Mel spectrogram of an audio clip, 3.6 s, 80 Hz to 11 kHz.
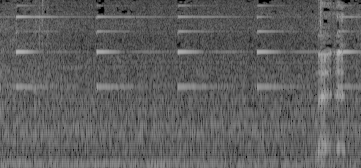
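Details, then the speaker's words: Truck on a road trip, light repaired that morning: high double-toned lights-on warning chime repeating about every 0.8 seconds over cab rumble though lights and key are off; cause unknown. "That would normally be the sound for, hey, you left your lights on, but my lights are off. My key is off. And I don't know why that goes off."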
